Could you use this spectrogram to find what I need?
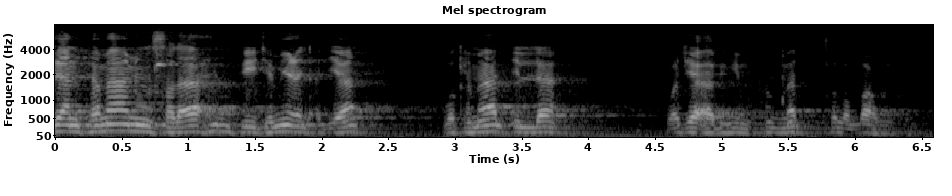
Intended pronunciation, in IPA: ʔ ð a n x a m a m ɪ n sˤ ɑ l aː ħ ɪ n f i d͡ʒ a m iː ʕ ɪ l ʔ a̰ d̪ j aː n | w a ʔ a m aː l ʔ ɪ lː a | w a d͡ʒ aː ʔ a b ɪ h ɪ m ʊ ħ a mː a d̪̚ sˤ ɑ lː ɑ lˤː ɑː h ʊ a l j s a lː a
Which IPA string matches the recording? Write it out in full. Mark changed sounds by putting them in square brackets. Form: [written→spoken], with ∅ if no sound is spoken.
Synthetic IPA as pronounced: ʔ ð a n [x→f] a m a m ɪ n sˤ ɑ l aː ħ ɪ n f i d͡ʒ a m iː ʕ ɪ l ʔ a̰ d̪ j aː n | w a [ʔ→k] a m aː l ʔ ɪ lː a | w a d͡ʒ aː ʔ a b ɪ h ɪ m ʊ ħ a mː a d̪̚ sˤ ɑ lː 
